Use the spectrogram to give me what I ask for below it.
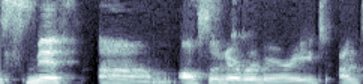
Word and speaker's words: Smyth: married um and actually ethel smythe who smith changing my pronunciation ethel smith um also never married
